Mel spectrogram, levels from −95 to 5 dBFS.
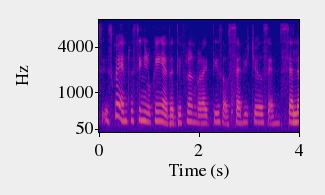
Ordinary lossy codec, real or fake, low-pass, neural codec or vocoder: none; real; 7.2 kHz; none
